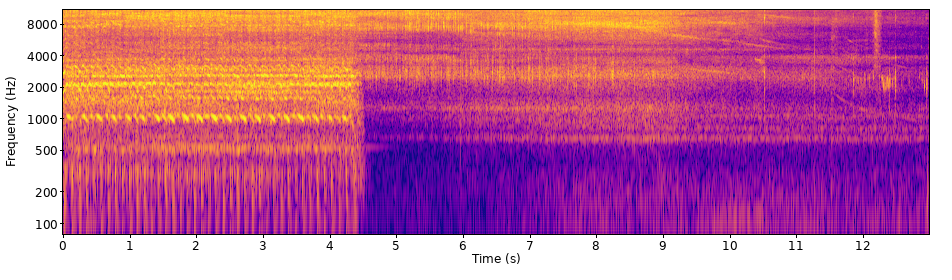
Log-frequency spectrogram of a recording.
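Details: Kawasaki Ninja ZX6 with new spark plugs, cleaned carburetor, good battery, fresh gas, in neutral: starter spins the engine evenly about three turns a second for four seconds with no firing; cranks but won't start.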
